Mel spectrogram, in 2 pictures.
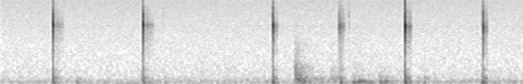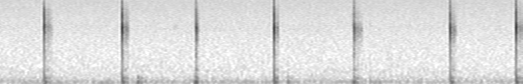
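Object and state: Resin diamond-painting drills tapped onto adhesive canvas.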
